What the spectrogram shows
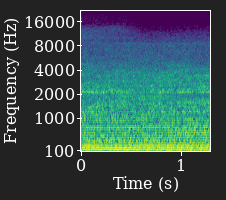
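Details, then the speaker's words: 1998 Jaguar XKR supercharged at idle, supercharger belt still on, briefly run to confirm diagnosis: even, steady hum with no squeal or chatter; engine healthy, fault was a bad tensioner and bad belt, both to be replaced. "running nice and quiet so nothing wrong with the engine just a bad tensioner and a bad belt the rest of it is sounding nicely and running as it should"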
